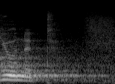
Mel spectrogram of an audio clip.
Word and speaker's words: unit: have to understand a unit the pronunciation is y so you have to write a unit a wonderful artist we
